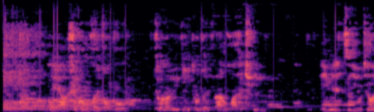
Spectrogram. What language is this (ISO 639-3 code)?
zho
